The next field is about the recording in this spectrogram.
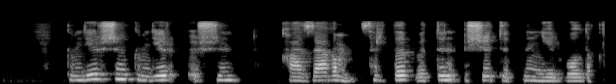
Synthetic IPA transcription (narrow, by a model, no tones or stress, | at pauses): kʲʰɪmd̪e̞ɾʏʃɪŋkʲʰɪmd̪e̞ɾʏ̰ʃɪn | qʰɑzɑʁəmsəɾt̪əpwɵt̪ɪnʏʃɪt̪ʰʏt̪ːɪne̞lbo̞lˠd̪əq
